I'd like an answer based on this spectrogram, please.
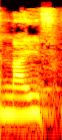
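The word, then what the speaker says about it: knife: ठीक है, नाइफ, ये मैं आपके साथ डिस्कस कर चुकी हूँ। यहाँ पर K साइलेंट है।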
